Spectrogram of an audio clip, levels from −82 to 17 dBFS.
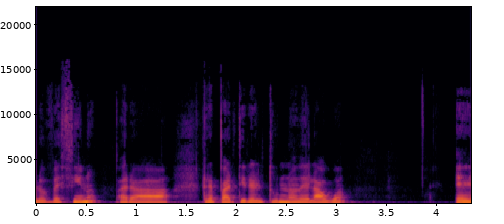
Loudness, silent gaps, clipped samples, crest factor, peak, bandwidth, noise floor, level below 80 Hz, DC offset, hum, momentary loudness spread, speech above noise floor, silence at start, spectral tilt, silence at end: -23 LUFS; none; under 0.1%; 16 dB; -6 dBFS; 13.5 kHz; -58 dBFS; -48 dBFS; under 0.1%; none; 6 LU; 36 dB; 0 s; -7 dB/octave; 0 s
